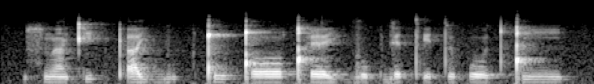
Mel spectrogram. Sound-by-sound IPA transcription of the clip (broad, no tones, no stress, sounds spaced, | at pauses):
sʷ ã kʼ i t pʼ a j b u k ǃ u ǃ ɔ ǃʰ ɛ j ɡ o p ɡ ɛ tʼ ɪ t ʊ p o t ǃ ĩ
